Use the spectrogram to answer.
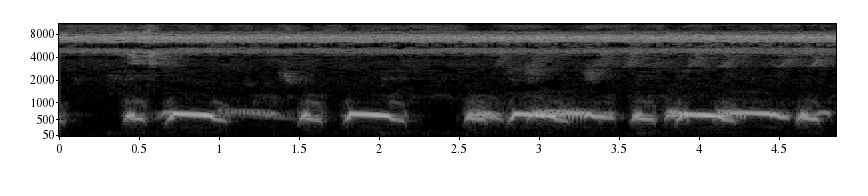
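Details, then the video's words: Spotted dove of Malaysian breed cooing in a lilting pattern, brief notes leading into longer smooth descending coos, repeated in quick succession over light hiss. "លលកធ្នាក់ម៉ាឡេស៊ីពូជល្អ សម្លេងល្អ"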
